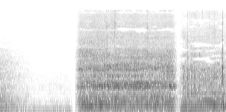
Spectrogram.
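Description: A single sharp tap, then about a second in a loud grinding hum starts: a Hurom slow juicer's motor turning its auger as it crushes strawberries.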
